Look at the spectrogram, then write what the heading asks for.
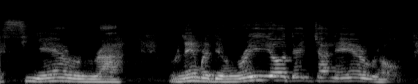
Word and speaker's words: Sierra: Então aqui é Sierra, lembra de Rio de Janeiro?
